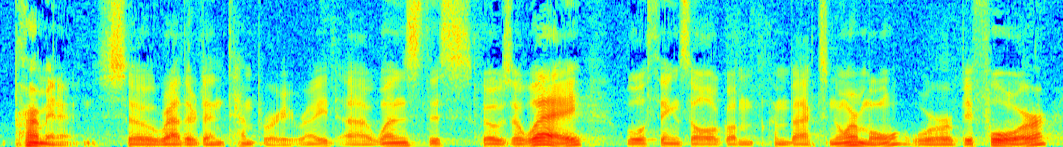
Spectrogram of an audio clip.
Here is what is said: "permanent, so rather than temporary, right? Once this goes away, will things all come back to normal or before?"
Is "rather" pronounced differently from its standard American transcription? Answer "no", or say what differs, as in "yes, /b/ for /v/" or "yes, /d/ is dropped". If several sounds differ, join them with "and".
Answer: no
